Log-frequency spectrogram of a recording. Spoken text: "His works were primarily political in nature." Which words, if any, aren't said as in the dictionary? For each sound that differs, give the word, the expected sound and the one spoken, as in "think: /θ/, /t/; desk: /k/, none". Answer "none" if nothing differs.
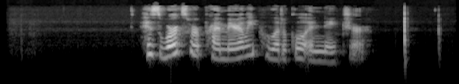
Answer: none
